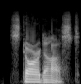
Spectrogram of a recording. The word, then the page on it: stardust: American English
